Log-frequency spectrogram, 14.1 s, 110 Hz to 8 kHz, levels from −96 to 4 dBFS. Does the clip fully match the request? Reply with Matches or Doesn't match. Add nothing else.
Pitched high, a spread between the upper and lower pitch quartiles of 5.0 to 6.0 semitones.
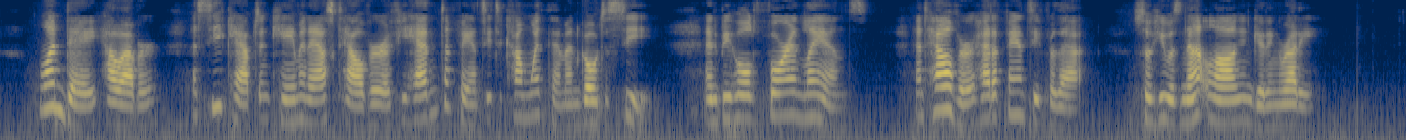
Matches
